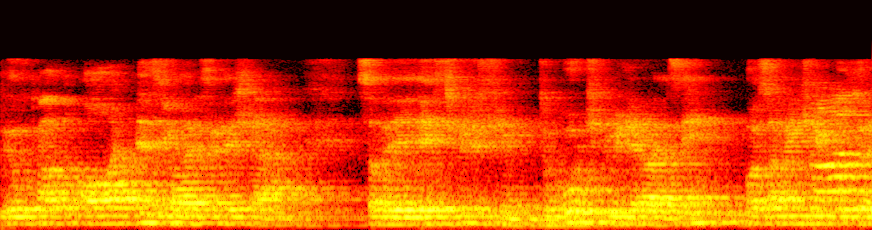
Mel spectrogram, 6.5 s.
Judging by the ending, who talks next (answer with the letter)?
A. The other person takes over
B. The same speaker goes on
A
